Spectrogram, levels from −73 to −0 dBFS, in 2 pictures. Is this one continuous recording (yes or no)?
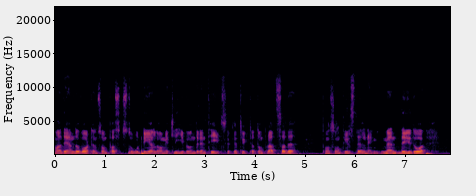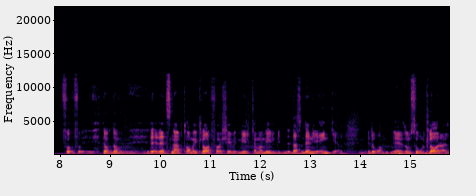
yes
